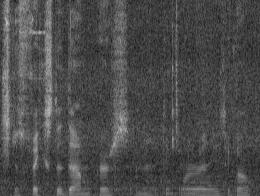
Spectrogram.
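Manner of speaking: ordinary talk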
